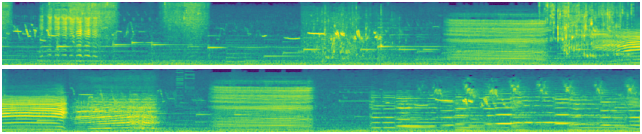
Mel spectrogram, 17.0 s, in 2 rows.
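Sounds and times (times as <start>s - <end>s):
cattle mooing: 5.9s - 7.2s, 8.1s - 10.7s, 11.3s - 12.7s.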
